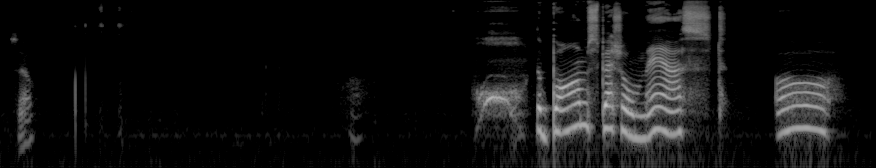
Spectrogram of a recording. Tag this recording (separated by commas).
Speech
